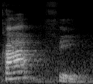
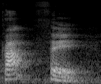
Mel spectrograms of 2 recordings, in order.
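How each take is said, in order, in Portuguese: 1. A sílaba tônica é a primeira. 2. A sílaba tônica é a última. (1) "é a penúltima ou é a última? Você fala café" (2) "Então a sílaba tônica é a última"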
